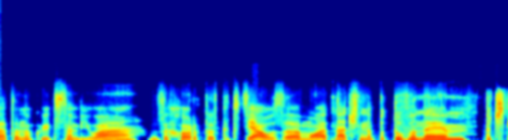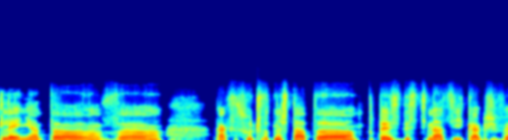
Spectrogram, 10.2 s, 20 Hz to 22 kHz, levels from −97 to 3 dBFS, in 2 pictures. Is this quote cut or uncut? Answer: cut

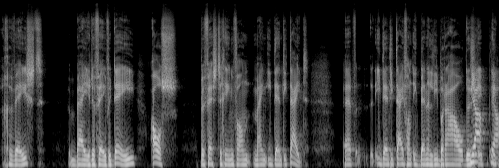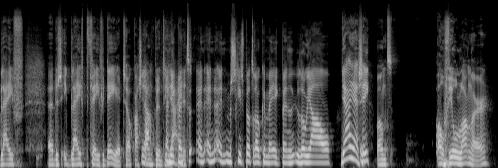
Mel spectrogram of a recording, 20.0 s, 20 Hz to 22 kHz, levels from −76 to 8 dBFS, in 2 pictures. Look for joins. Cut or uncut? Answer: cut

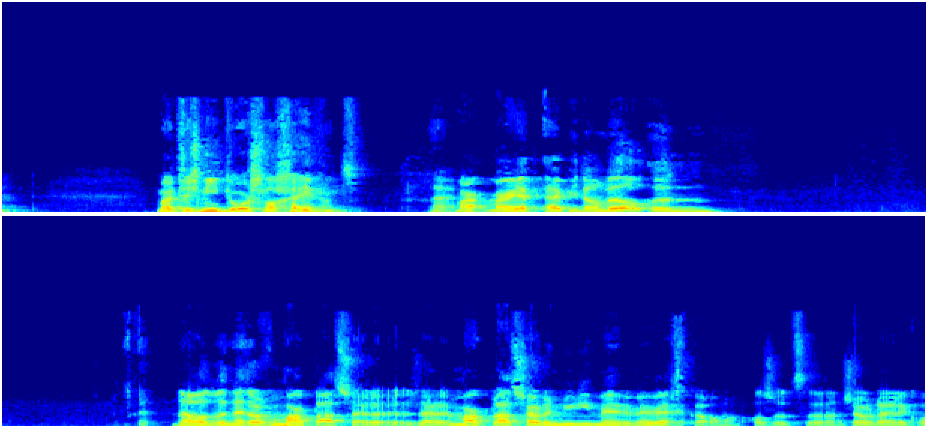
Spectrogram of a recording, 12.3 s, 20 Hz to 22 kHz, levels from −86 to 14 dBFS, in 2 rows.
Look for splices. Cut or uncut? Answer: uncut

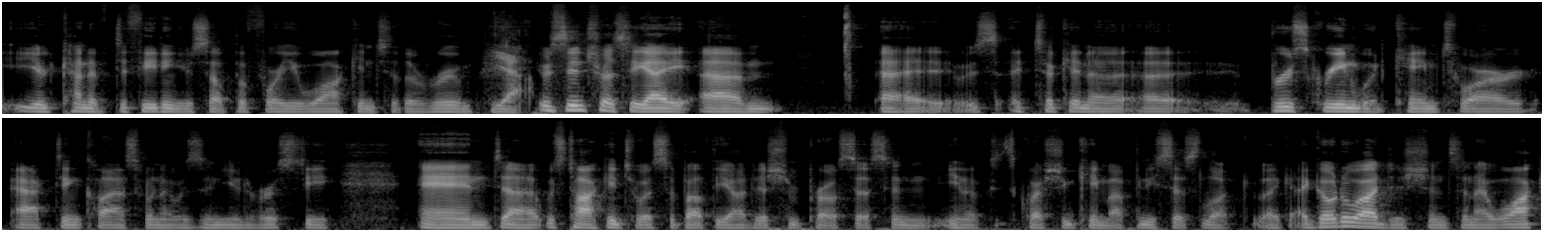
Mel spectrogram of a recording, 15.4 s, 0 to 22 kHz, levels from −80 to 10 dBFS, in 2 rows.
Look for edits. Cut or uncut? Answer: uncut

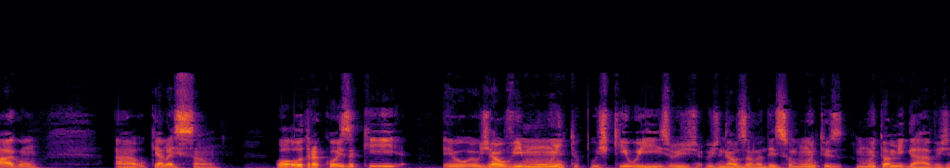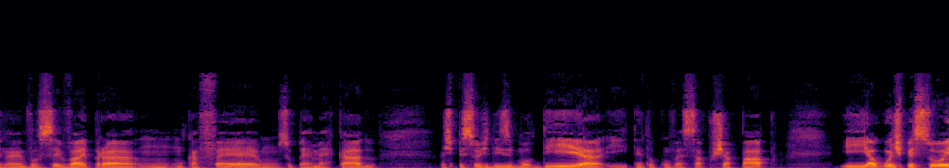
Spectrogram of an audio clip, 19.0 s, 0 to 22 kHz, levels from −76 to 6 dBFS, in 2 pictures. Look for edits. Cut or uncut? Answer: uncut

